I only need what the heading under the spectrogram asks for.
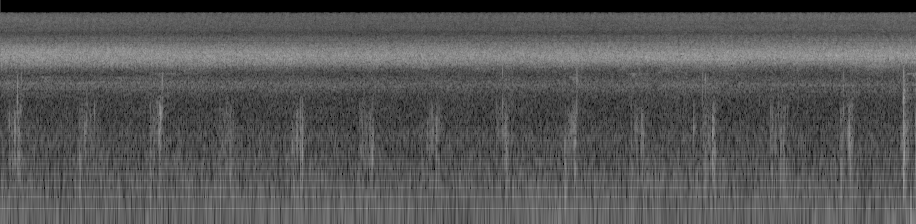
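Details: Bear cicada calling in hot summer weather partway through summer vacation. A sustained, sizzling, high buzz continues throughout, with regular light taps and crackles like footsteps.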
